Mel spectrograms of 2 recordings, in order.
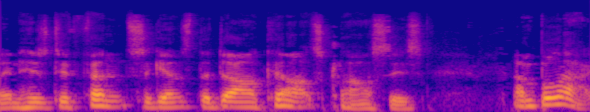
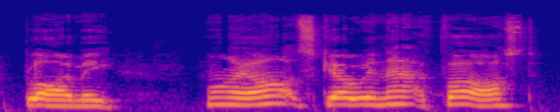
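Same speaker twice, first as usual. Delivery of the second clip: higher, slow, still rattled conductor; shaken Stan; 6 semitones higher, 4 dB louder, slower than usual. Acted. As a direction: catch your breath after a fright. Stan shaken after the name.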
